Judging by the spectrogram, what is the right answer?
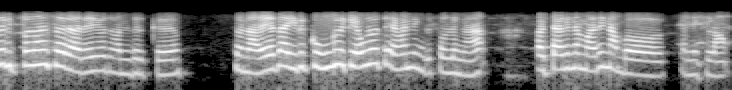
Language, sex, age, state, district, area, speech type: Tamil, female, 18-30, Tamil Nadu, Tirupattur, rural, conversation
